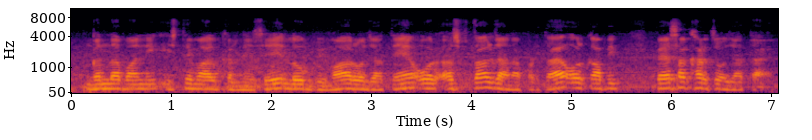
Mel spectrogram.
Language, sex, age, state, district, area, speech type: Urdu, male, 60+, Uttar Pradesh, Gautam Buddha Nagar, urban, spontaneous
